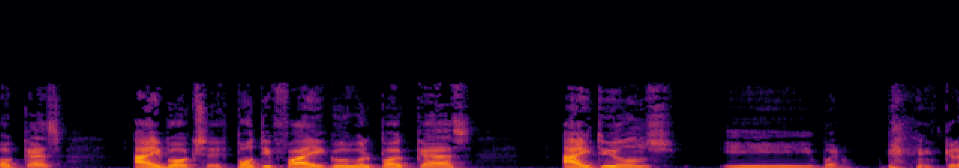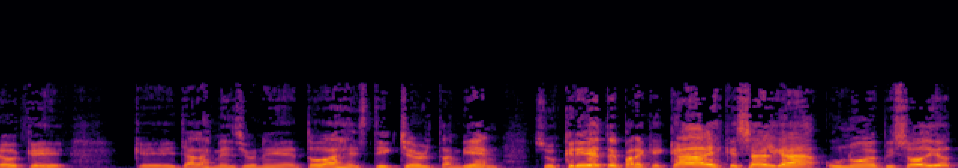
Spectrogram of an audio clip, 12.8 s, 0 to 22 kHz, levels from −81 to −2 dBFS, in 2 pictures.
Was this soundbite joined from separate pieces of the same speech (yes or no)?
no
